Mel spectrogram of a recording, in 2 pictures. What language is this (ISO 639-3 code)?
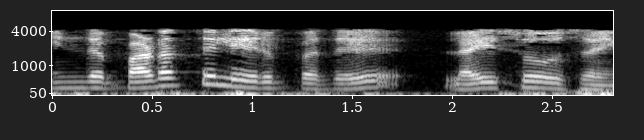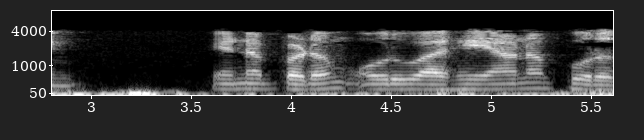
tam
